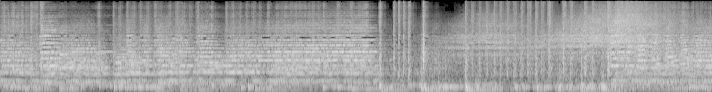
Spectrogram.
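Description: High-school marching band playing its show with drums and sustained chords. A few sharp percussion hits come about six seconds in, then a rising wash of sound builds near the end.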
